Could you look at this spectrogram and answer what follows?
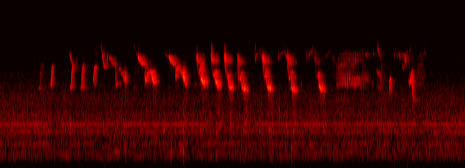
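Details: Himalayan goldfinch singing at night, a fast run of sharp high chirps and downslurred twitters, roughly three to four notes per second, with a constant low hum beneath.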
